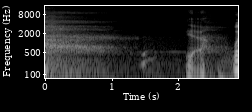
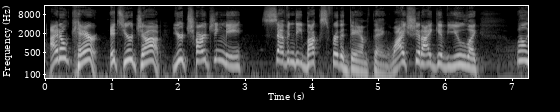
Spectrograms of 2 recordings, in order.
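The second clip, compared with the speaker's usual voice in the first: raised pitch, pushing hard at the listener; heated rant; 7 semitones higher than usual. Real, not acted. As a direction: vent real frustration, voice high and pressing. Ranting at excuse-makers.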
